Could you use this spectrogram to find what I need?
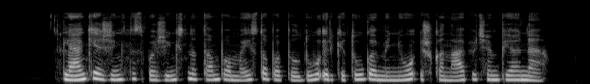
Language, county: Lithuanian, Vilnius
